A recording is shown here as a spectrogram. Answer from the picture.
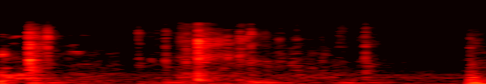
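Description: Faint computer keyboard typing: a few soft, scattered keystrokes.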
